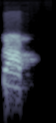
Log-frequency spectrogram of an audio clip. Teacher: when you say stop your lips remain closed and you don't release it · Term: unreleased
